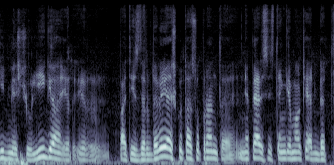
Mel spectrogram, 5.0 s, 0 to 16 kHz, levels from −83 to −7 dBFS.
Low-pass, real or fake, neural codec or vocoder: 14.4 kHz; fake; codec, 44.1 kHz, 7.8 kbps, DAC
